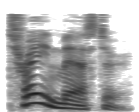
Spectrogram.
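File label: "trainmaster", British English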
